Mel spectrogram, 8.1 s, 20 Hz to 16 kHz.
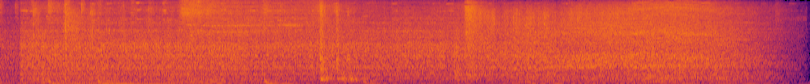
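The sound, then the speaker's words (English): A Downtown Express city bus pulls up at a stop: a low, steady engine rumble with a couple of brief hissing bursts partway through, then a gradual fade. “A 95 bus, the Downtown Express, pulls up. Ray, still clutching the cat, climbs on.”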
